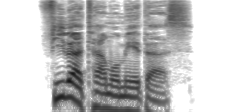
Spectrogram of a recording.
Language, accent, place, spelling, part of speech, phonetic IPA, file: German, Germany, Berlin, Fieberthermometers, noun, [ˈfiːbɐtɛʁmoˌmeːtɐs], De-Fieberthermometers.ogg
- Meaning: genitive singular of Fieberthermometer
